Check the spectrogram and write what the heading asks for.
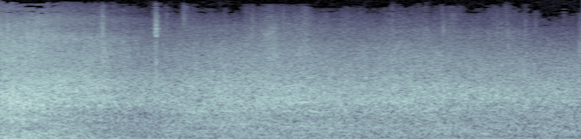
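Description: Street traffic noise, loudest in about the first second and then steady, over a constant low rumble.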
